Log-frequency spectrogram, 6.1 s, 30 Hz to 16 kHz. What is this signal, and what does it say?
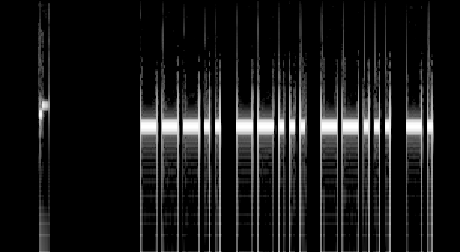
Morse code, heard as a keyed tone, about 17 wpm, 700 Hz. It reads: 877N
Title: Common Cut Numbers - 4-Digit 17wpm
